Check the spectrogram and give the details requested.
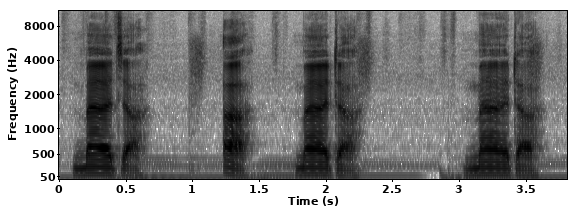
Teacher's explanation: That has a schwa sound at the end of it, right? Schwa, murder.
